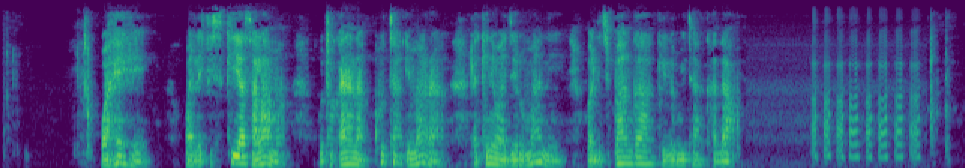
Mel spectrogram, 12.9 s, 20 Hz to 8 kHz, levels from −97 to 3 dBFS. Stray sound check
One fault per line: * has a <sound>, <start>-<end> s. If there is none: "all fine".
* has a laugh, 10.8-12.3 s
